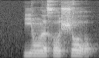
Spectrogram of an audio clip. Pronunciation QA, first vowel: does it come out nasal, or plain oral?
nasal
